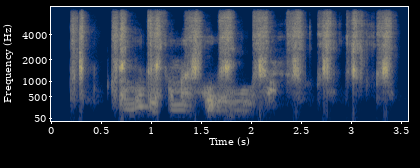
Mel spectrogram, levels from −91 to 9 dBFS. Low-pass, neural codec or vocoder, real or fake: 7.2 kHz; codec, 32 kHz, 1.9 kbps, SNAC; fake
